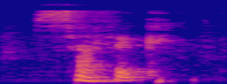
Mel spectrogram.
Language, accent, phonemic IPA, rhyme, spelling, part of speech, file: English, Southern England, /ˈsæf.ɪk/, -æfɪk, Sapphic, adjective / noun, LL-Q1860 (eng)-Sapphic.wav
- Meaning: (adjective) Relating to the Greek poetess Sappho from Lesbos or her poetry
